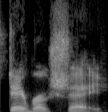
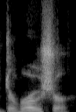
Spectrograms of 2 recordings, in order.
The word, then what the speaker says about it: Des Rocher: 13 years old and changed to the pronunciation to durocher to be more American but as I uh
